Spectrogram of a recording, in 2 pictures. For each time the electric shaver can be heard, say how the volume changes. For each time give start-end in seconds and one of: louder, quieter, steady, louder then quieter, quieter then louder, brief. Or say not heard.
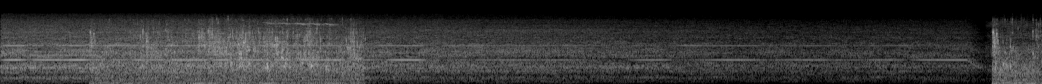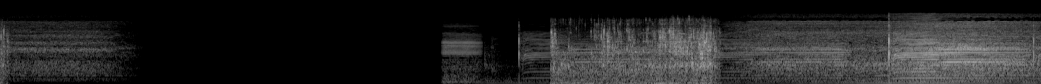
14.8-20.7 louder.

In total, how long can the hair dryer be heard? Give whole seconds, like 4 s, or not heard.
15 s.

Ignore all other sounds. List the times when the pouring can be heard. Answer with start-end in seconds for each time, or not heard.
0.8-3.7, 9.9-10.6, 15.9-17.6.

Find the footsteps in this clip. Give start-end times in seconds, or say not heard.
not heard.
